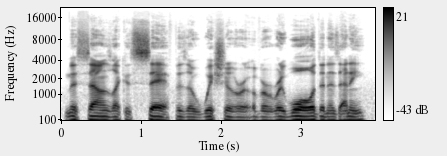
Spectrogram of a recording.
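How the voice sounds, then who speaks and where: A man's voice: sits low, flat delivery, normal speed, a bit bright, clear, resonant tone. A man giving reflective commentary on a role-play video game playthrough, weighing things up and posing rhetorical questions. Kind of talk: musing gameplay commentary.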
